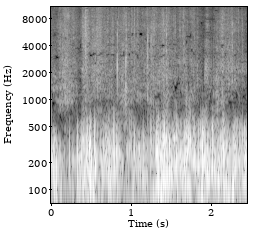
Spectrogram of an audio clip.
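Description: A young bullock shifting about and nosing in dry straw, the straw rustling and crackling under its hooves and muzzle, over a low uneven rumble.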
